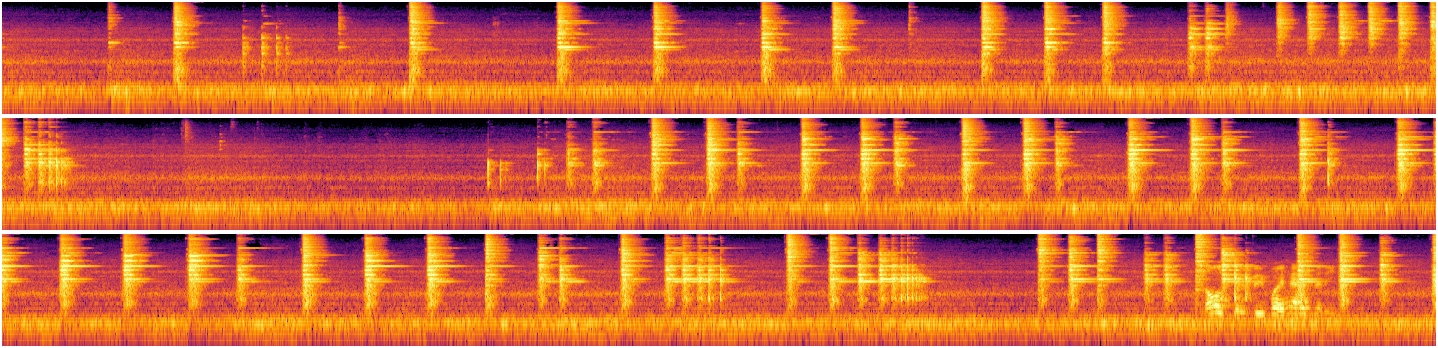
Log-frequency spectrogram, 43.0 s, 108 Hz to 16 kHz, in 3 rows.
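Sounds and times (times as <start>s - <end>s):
steady low hum: 0.0s - 43.0s
hammer striking on ringing anvil: 1.0s - 4.4s, 5.5s - 6.9s, 7.6s - 8.7s, 9.8s - 15.1s, 19.2s - 38.0s, 39.0s - 43.0s.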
